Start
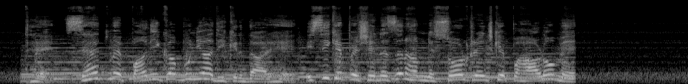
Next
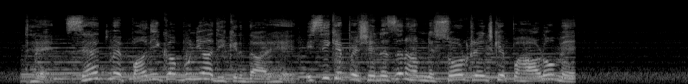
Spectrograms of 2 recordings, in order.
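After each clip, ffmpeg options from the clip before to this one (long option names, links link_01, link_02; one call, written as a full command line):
ffmpeg -i in.wav -af "lowpass=frequency=10000:width=0.5412,lowpass=frequency=10000:width=1.3066,volume=-4dB" out.wav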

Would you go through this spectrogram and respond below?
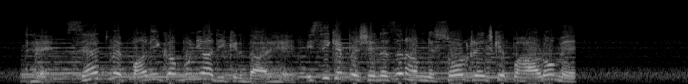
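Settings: ffmpeg -i in.wav -af "highpass=110,equalizer=frequency=160:width_type=q:width=4:gain=-7,equalizer=frequency=250:width_type=q:width=4:gain=-8,equalizer=frequency=620:width_type=q:width=4:gain=5,equalizer=frequency=1100:width_type=q:width=4:gain=-4,lowpass=frequency=3100:width=0.5412,lowpass=frequency=3100:width=1.3066,crystalizer=i=2:c=0,aeval=exprs='clip(val(0),-1,0.0891)':channel_layout=same" out.wav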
